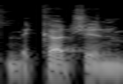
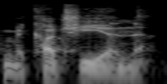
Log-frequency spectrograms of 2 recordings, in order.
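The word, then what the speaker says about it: McCutcheon: e o n so there's an e in there that's silent but it's McCutchen but with an e in there that makes it sound like makuchan which is how I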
